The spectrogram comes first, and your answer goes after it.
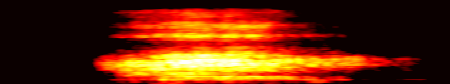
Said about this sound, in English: And then exhale through the mouth.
